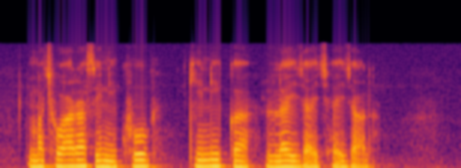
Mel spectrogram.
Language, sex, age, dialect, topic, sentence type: Maithili, male, 31-35, Angika, agriculture, statement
